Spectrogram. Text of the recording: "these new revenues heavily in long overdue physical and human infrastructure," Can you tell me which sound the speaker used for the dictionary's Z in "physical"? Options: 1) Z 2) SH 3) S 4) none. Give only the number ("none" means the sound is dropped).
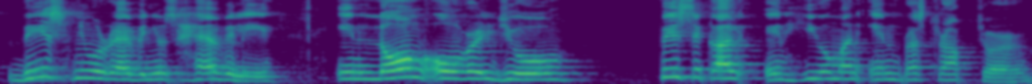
3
